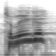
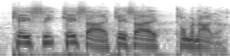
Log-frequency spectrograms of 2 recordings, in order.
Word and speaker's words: Tominaga: Tominga? He missed the first. I'm saying it right? Yep. Keisai Tominaga. Tominaga. There you go.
